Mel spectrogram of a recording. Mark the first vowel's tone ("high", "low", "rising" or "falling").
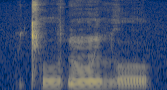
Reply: high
